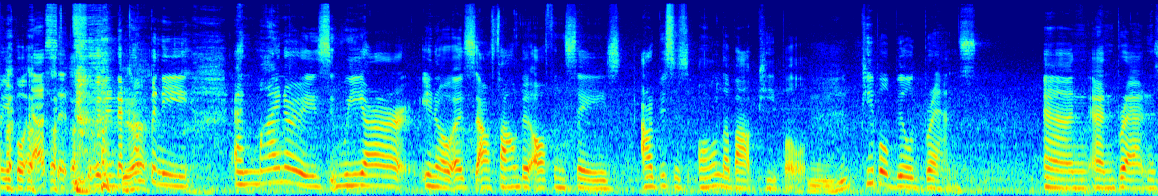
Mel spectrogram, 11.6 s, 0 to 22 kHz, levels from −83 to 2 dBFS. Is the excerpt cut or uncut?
uncut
